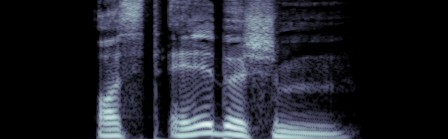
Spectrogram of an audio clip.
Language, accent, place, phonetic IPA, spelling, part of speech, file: German, Germany, Berlin, [ɔstˈʔɛlbɪʃm̩], ostelbischem, adjective, De-ostelbischem.ogg
- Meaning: strong dative masculine/neuter singular of ostelbisch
